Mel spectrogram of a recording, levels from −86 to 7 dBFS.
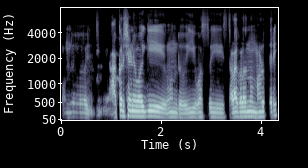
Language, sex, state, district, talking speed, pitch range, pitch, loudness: Kannada, male, Karnataka, Bijapur, 85 wpm, 115-130 Hz, 120 Hz, -16 LUFS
